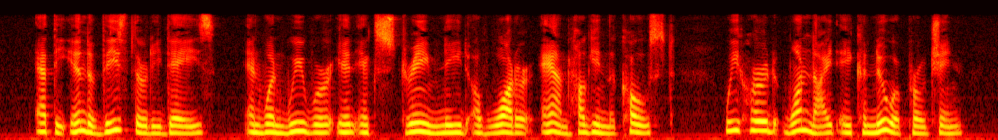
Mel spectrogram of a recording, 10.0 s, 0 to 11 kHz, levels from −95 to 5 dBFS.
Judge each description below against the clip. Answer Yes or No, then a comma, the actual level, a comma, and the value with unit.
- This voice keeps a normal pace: Yes, average, 170 wpm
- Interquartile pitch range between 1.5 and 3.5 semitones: Yes, average, 2.7 semitones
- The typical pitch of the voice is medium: Yes, medium, 180 Hz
